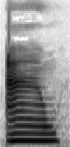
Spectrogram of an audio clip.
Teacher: in this word the ah sound is very long so you have to prolong the a sound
